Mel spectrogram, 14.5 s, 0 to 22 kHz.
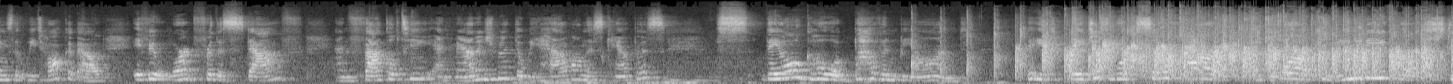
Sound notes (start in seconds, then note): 9.1 audience applauding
